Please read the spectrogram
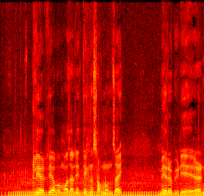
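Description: A dirt bike's engine running steadily at low speed while it is ridden over a rough dirt track, with a steady low engine note under a man's voice.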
